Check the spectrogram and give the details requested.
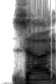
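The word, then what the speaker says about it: tsar: टू द जार king जार king को यहां पे जो टी है ये साइलेंट है तो इसका क्या मतलब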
